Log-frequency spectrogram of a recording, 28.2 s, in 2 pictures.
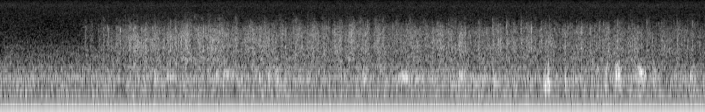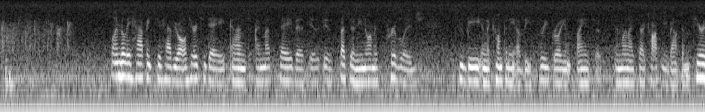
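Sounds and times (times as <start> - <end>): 
audience applause: 1.6 - 15.6
speech: 16.4 - 22.6, 23.3 - 28.1.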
